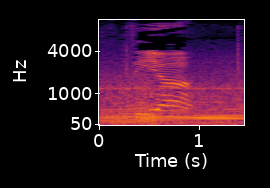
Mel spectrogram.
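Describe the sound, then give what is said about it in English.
Steady road and engine drone from inside a moving car on a highway, with a much faster car rushing past in a brief rising-and-falling whoosh midway through. “By the way, there are some cars going much faster than you, and you're not going slowly.”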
